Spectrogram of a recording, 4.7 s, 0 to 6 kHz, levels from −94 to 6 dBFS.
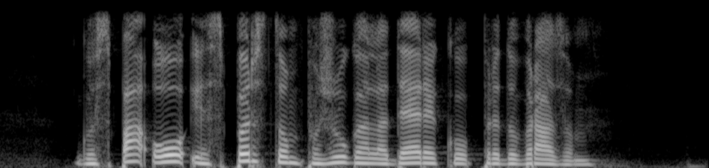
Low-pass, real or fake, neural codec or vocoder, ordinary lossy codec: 5.4 kHz; real; none; none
